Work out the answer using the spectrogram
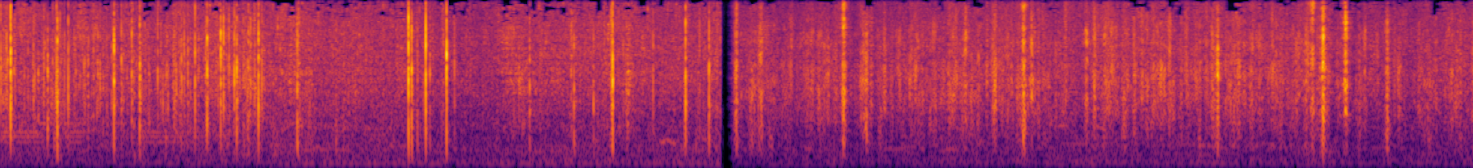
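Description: Steady rain falling, with many irregular sharp taps of individual drops.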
